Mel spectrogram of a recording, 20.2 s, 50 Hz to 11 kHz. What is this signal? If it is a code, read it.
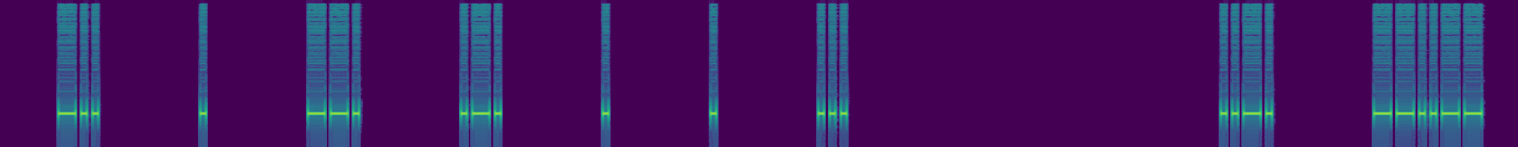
Morse code, heard as a keyed tone, about 16 wpm, spaced as for 5 wpm, 800 Hz. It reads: DEGREES F,
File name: Spaced Characters / Spaced Characters-mp3s / Weather 5 22 sp @10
